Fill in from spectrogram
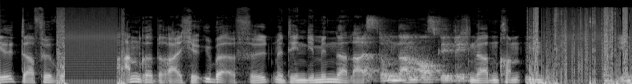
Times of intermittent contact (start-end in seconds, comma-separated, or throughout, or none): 0.57-1.25, 5.27-6.33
